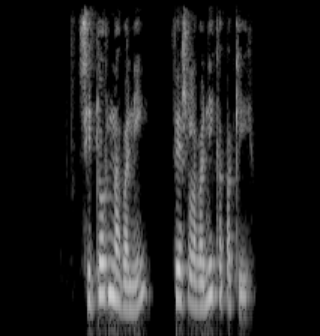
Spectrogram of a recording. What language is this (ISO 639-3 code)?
cat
